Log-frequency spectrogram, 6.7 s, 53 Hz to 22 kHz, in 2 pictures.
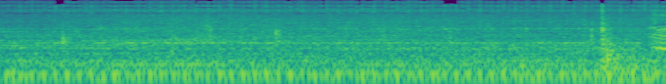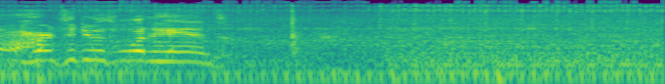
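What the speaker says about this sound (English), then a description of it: "The engine runs like an absolute top." A 1988 Jeep Comanche's 4-liter straight-six idles steadily and close by, a low even rumble throughout, with someone talking briefly over it midway.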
